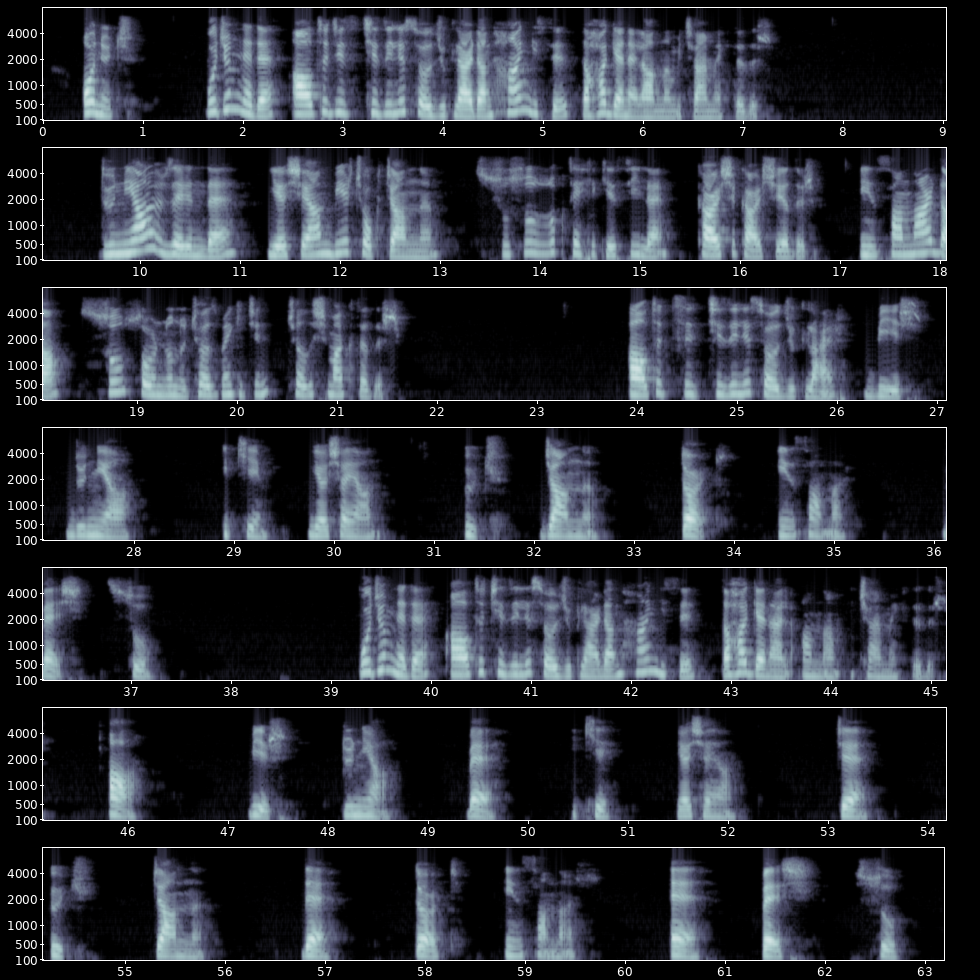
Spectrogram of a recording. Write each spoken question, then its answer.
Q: Bu cümlede altı çizili sözcüklerden hangisi daha genel anlam içermektedir?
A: Cevap C. 3. Canlı.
